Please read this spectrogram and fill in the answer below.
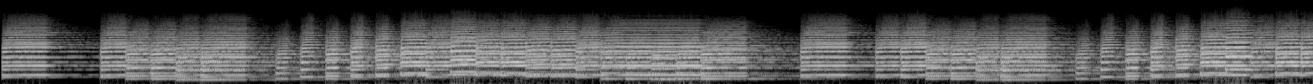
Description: Duet; Mozart; Duets

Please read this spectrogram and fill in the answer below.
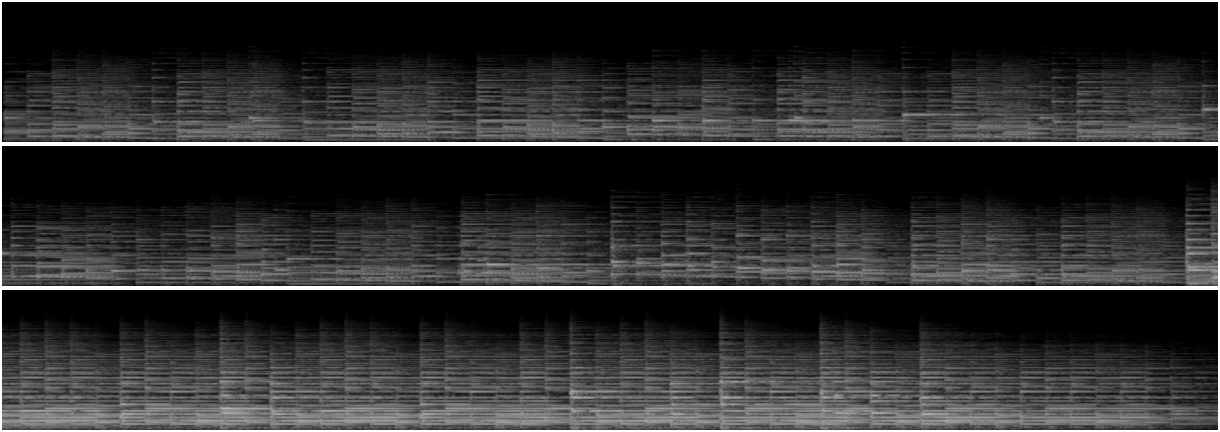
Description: B flat major, Cantabile; Chopin; Preludes

